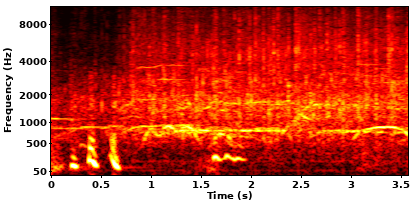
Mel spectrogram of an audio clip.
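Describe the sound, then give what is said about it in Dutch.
Sustained applause from a large live audience at an open-air theatre in the Rivierenhof park in Deurne, in the evening, a dense steady patter of clapping with a few scattered voices and cheers rising briefly at the start. “Hoor je dat, dames en heren? Live publiek in het Rivierenhof in Deurne.”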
